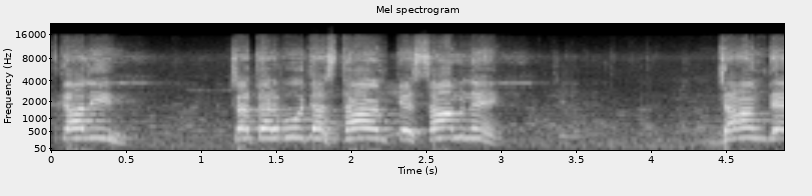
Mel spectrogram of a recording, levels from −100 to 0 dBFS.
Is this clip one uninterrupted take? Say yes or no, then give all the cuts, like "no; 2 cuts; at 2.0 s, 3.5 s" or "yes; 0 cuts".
yes; 0 cuts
